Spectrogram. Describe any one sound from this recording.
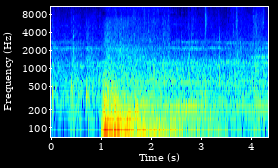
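A deep magical boom bursts and rumbles away.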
